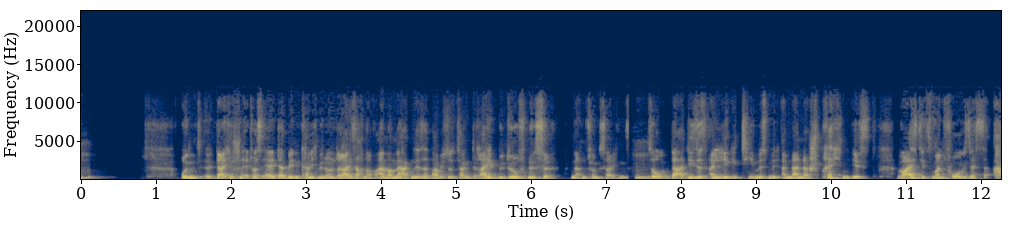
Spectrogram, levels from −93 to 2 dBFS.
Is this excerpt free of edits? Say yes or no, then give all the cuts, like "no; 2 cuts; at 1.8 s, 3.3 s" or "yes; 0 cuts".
no; 1 cut; at 7.3 s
